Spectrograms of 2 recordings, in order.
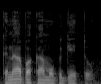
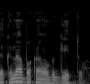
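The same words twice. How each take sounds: First: Said in the usual way. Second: Higher, softer, asking a sad friend kindly; soft caring question to an upset friend; gentle concern. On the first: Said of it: "واحد قدام مثلًا، قدامك زعلان". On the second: Shown as a demonstration. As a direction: softly ask what's wrong. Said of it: "قدامك زعلان، تقول له أنت".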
